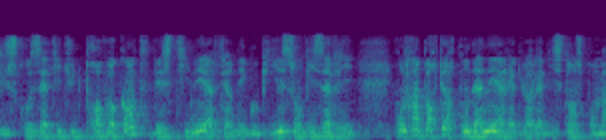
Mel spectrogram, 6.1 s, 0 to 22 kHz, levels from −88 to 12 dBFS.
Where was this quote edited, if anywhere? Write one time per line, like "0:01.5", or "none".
0:03.9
